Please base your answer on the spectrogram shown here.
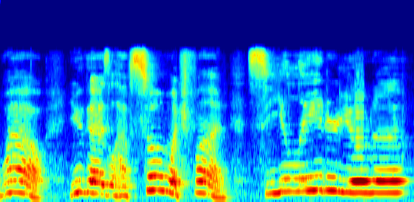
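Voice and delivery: high, slow, drawn-out mock cheer; oblivious cheerful friend. Easygoing friend waving off the princess, exaggeratedly cheery.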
